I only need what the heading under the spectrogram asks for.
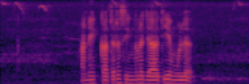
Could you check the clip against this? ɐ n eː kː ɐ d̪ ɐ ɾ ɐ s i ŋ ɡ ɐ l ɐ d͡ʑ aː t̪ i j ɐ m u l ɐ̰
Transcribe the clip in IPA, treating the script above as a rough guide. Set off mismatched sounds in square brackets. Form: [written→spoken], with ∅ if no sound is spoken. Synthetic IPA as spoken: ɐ n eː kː ɐ [d̪→t̪] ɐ ɾ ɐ s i ŋ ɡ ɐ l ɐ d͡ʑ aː t̪ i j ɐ m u l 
